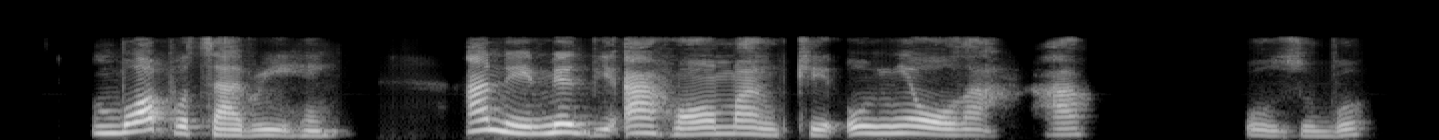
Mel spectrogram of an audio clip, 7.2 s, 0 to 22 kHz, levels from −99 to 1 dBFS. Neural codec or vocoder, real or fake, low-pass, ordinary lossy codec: codec, 16 kHz, 1 kbps, X-Codec, HuBERT features, trained on LibriSpeech; fake; 7.2 kHz; none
